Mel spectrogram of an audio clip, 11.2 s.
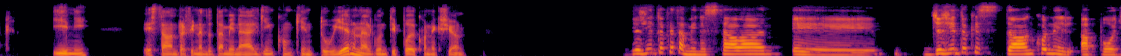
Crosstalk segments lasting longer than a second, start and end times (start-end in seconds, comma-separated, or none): none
